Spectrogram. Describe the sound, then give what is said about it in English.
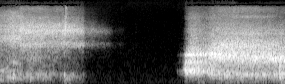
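A deep breath: a long, loud inhale of about a second and a half that trails off, a full silence, then an equally loud, steady exhale. “And take a deep breath.”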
